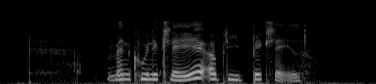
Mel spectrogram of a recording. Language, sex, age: Danish, female, 26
